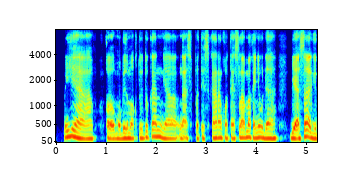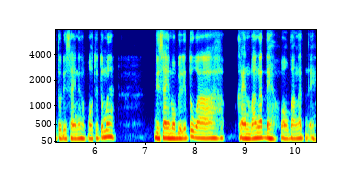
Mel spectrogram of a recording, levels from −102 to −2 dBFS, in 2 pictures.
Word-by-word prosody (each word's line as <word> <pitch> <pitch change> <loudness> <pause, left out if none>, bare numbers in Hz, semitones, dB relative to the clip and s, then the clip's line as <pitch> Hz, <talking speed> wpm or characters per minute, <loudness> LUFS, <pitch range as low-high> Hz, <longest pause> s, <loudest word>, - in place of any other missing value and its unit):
Iya. 145 -8 +2 0.3
Kalau 115 - 0
mobil 125 +2 +1
waktu 130 0 -2
itu, 155 - -2
kan, 175 +2 0
ya, 125 -1 -2
enggak 150 -2 -4
seperti 120 +2 -6
sekarang. 135 +4 -2
Kalau 125 - -4
Tesla, 135 +4 -2
mah, 155 +1 -1
kayaknya 145 +2 +1
udah 130 -1 +3 0.4
biasa, 135 +6 +3
gitu, 125 -1 -1
desainnya. 125 +1 -1
Waktu 125 +1 -4
itu, 145 - -2
mah, 170 0 +3 0.8
desain 135 -1 +4
mobil 130 0 +3
itu, 170 - -1
wah, 135 -2 0 0.3
keren 130 -5 +3
banget, 135 +4 +2
deh, 130 -4 +4 0.2
wow 120 -1 -2
banget, 125 +2 -2
deh. 125 -3 -7
130 Hz, 180 wpm, -23 LUFS, 125-145 Hz, 0.8 s, desain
